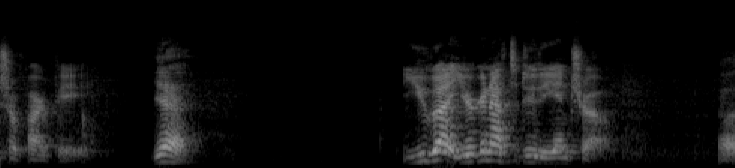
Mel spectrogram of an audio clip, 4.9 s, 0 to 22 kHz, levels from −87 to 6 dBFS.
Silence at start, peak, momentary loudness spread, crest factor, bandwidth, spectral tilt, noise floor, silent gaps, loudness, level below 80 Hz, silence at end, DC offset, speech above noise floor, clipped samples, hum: 0 s; -20 dBFS; 17 LU; 24 dB; 13.5 kHz; -1.5 dB/octave; -85 dBFS; none; -40 LUFS; under -90 dBFS; 0 s; under 0.1%; 44 dB; under 0.1%; none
